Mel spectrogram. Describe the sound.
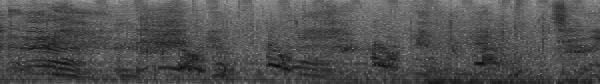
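A dog yips, whimpers and barks in short, high, repeated sounds, mixed with people talking at a loud, busy level.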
